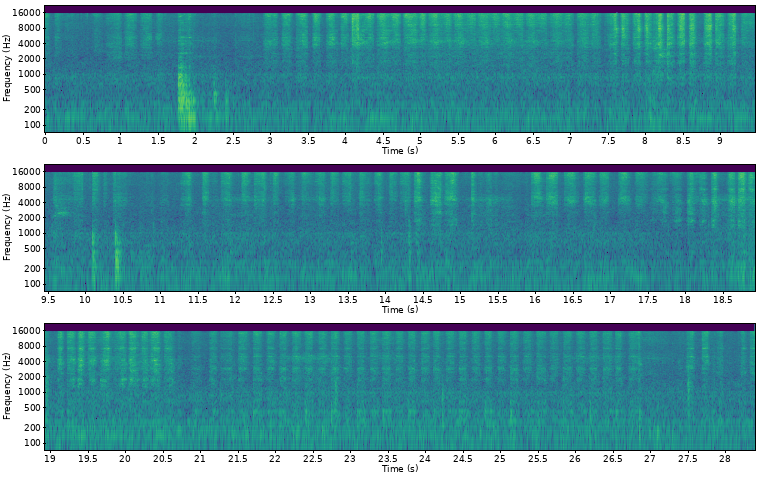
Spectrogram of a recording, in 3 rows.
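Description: Fine 1200-grit wet-and-dry paper rubbed by hand over the undercoated diecast cab of a model lorry, in quick back-and-forth strokes that come in bursts: flatting the undercoat before spraying. A sharp knock about two seconds in.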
